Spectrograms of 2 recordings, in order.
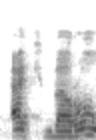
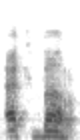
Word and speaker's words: Akbar: letter the short vowel that it has gets pronounced like a sock in that's why instead of Akbar rule we say Akbar so let's read it again Allah ho Akbar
